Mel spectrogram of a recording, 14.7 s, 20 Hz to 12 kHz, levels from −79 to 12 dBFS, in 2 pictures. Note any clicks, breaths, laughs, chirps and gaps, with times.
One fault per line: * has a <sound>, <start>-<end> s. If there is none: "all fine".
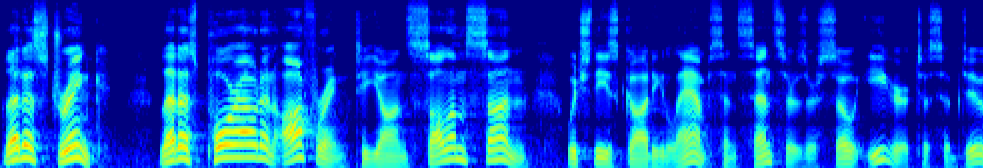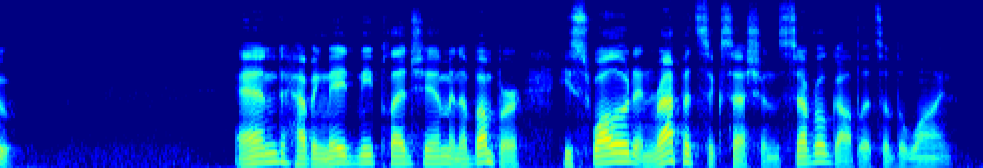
all fine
